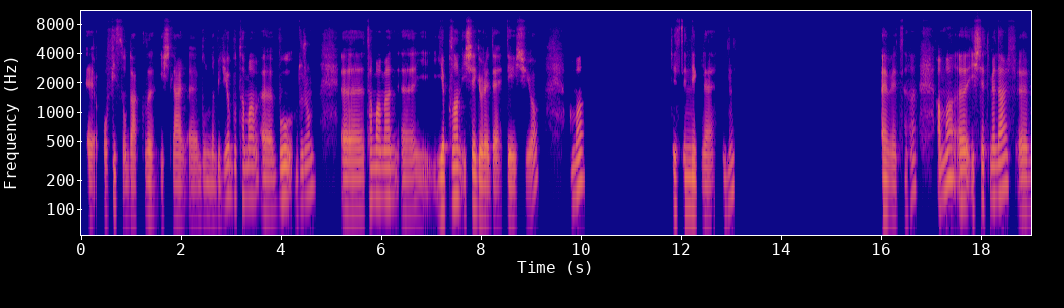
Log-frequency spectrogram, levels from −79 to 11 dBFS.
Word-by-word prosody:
eee, 95 Hz, -, +1 dB, 0.2 s
ofis 105 Hz, +4 st, -4 dB
odaklı 90 Hz, +1 st, -2 dB
işler, 90 Hz, 0 st, -1 dB
eee, 85 Hz, 0 st, -5 dB
bulunabiliyor. 95 Hz, +10 st, -4 dB
Bu 135 Hz, -, -4 dB
tamam 135 Hz, 0 st, -2 dB, 0.4 s
bu 140 Hz, +2 st, +3 dB
durum, 145 Hz, +8 st, -5 dB, 0.5 s
eee, 105 Hz, 0 st, +3 dB
tamamen, 135 Hz, 0 st, +1 dB
eee, 105 Hz, 0 st, -2 dB, 0.4 s
yapılan 110 Hz, +6 st, +3 dB
işe 120 Hz, -, +6 dB
göre 95 Hz, -5 st, +4 dB
de 85 Hz, 0 st, +1 dB
değişiyor 85 Hz, -1 st, +1 dB, 0.6 s
ama 170 Hz, +9 st, +1 dB, 1.7 s
Kesinlikle. 95 Hz, -4 st, -2 dB, 0.2 s
Hı 105 Hz, +5 st, -9 dB
hı. -, -, -4 dB, 3.0 s
Evet, 95 Hz, -4 st, +1 dB
hı -, -, -10 dB
hı, 165 Hz, -, -7 dB, 0.4 s
ama, 200 Hz, +7 st, +2 dB
eee, 130 Hz, +1 st, +6 dB
işletmeler, 140 Hz, +8 st, +2 dB
eee, 105 Hz, 0 st, +1 dB
110 Hz, 90 wpm, -26 LUFS, 95-135 Hz, 3.0 s, işe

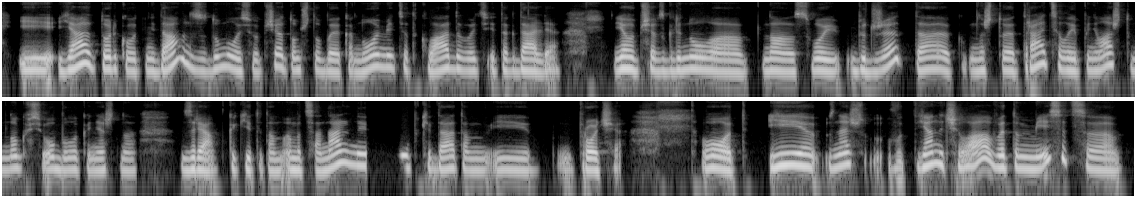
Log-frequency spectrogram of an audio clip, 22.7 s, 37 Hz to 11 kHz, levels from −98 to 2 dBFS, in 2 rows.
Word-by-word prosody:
И 95 Hz, 0 st, +2 dB
я 210 Hz, +10 st, +4 dB
только 200 Hz, -2 st, +1 dB
вот 175 Hz, -2 st, -1 dB
недавно 225 Hz, -, +1 dB
задумалась 195 Hz, +1 st, -2 dB
вообще 170 Hz, +8 st, -4 dB
о 225 Hz, -, 0 dB
том, 190 Hz, 0 st, -4 dB
чтобы 175 Hz, -2 st, -2 dB
экономить, 220 Hz, +8 st, -1 dB
откладывать 190 Hz, -1 st, -1 dB
и 185 Hz, -, -3 dB
так 175 Hz, +1 st, -4 dB
далее. 175 Hz, 0 st, +1 dB, 0.5 s
Я 205 Hz, +3 st, +5 dB
вообще 195 Hz, 0 st, 0 dB
взглянула 175 Hz, -2 st, +1 dB
на 175 Hz, -1 st, +1 dB
свой 175 Hz, 0 st, 0 dB
бюджет, 185 Hz, -, 0 dB
да, 190 Hz, -1 st, 0 dB, 0.2 s
на 180 Hz, 0 st, -3 dB
что 185 Hz, +1 st, -4 dB
я 180 Hz, -, +2 dB
тратила 220 Hz, +1 st, 0 dB
и 180 Hz, -, +2 dB
поняла, 185 Hz, +7 st, -1 dB
что 260 Hz, -, -9 dB
много 195 Hz, +2 st, -2 dB
всего 190 Hz, -, -2 dB
было, 180 Hz, 0 st, -1 dB
конечно, 170 Hz, 0 st, -5 dB, 0.4 s
зря, 180 Hz, 0 st, +2 dB
какие-то 180 Hz, -1 st, -4 dB
там 165 Hz, +1 st, -3 dB
эмоциональные 205 Hz, -, +2 dB, 0.3 s
покупки, 210 Hz, -1 st, -3 dB
да, 190 Hz, +2 st, +1 dB
там 170 Hz, -2 st, -4 dB
и 175 Hz, -1 st, -2 dB, 0.5 s
прочее. 175 Hz, -2 st, +2 dB, 0.8 s
Вот 190 Hz, -4 st, +4 dB, 0.3 s
и 230 Hz, +1 st, +6 dB
знаешь, 235 Hz, +6 st, 0 dB, 0.2 s
вот -, -, -6 dB
я 225 Hz, +3 st, +4 dB
начала 240 Hz, -7 st, +3 dB
в -, -, 0 dB
этом 205 Hz, -1 st, +2 dB
месяце, 190 Hz, -, 0 dB
185 Hz, 135 wpm, -25 LUFS, 175-205 Hz, 0.8 s, и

